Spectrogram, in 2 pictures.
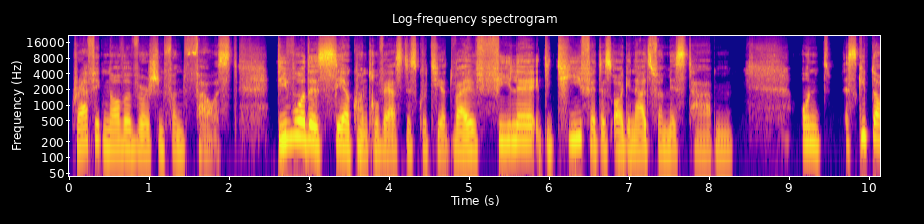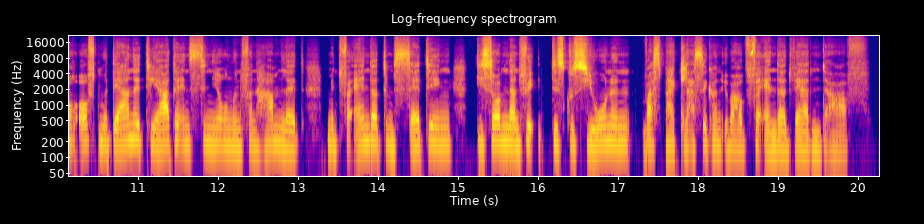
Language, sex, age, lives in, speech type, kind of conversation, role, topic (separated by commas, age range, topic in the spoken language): German, female, 50-54, United States, read, expert-assistant, expert, Was macht ein Buch eigentlich zu einem Klassiker der Literatur?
